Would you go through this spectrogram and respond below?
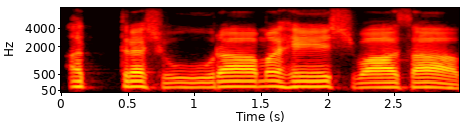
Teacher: one more type of Visarga Sandhi where the Visarga has elided under the presence of this soft Makara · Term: lopa of Visarga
